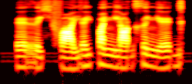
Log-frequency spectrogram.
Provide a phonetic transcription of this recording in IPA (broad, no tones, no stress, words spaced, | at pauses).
ereçfɑ jejpɑɲjɑɡ xɘɲeɡ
